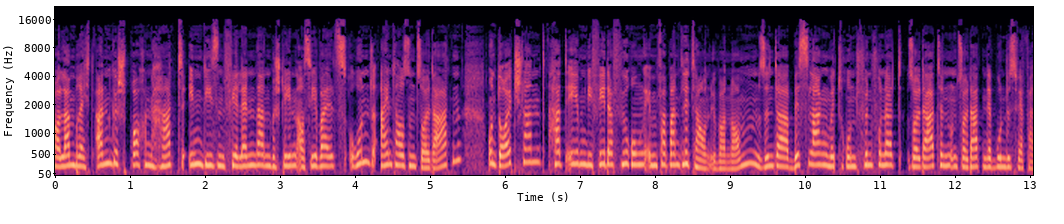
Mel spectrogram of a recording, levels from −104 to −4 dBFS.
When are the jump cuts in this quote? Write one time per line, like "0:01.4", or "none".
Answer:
0:05.7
